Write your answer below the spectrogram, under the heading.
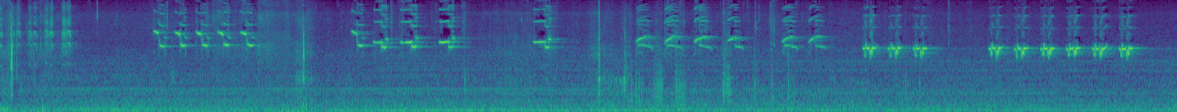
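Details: Wild bird singing outside a studio: bursts of short, high chirps delivered in quick groups, then rapid trilled runs of clipped notes and a final series of sweet, repeated whistles, over a steady low hum.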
